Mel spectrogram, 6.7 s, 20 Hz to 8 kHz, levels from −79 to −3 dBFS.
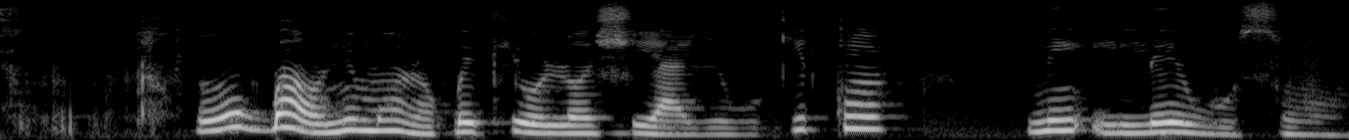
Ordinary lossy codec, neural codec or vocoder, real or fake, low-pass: none; none; real; none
